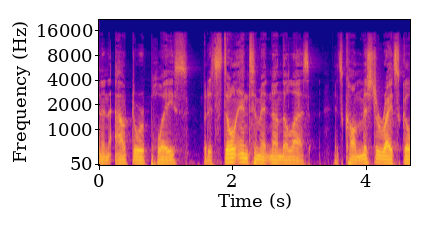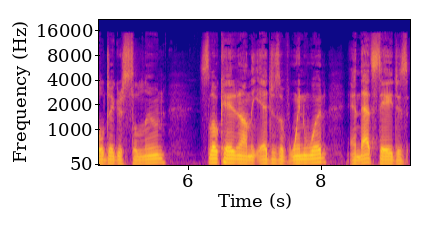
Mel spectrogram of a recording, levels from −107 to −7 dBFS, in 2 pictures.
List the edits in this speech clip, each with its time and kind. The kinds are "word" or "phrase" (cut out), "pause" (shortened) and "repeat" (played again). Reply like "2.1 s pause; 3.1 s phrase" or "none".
none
